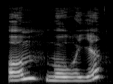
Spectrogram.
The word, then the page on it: àm Morje: Bas-Rhin; Strasbourg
